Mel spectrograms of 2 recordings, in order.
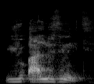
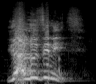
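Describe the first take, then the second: First: Said in the usual way. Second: Very loud, high accusation; exasperated shout. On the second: Acted. Telling obsessed friend he is losing it, exasperated shout. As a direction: yell it right at him.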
